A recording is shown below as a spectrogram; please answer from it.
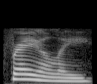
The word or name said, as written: frailly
